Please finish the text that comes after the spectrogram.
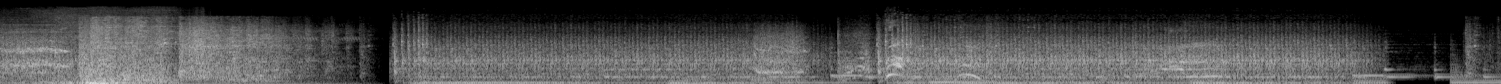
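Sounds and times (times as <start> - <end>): engine idling: 3.9 - 13.9.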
